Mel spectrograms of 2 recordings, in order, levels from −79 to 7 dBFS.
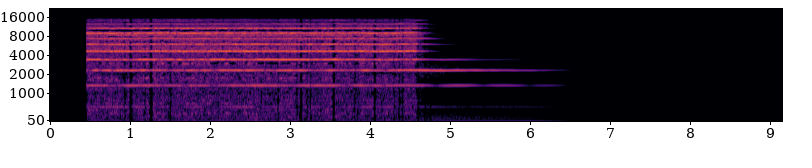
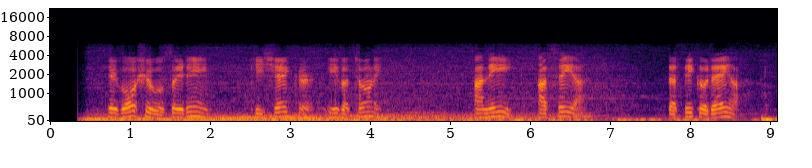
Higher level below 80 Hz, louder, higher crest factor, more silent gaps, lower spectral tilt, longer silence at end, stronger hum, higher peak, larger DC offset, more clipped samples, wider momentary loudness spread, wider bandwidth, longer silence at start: second, -70 dBFS vs -24 dBFS; about the same, -16 LUFS vs -17 LUFS; about the same, 14 dB vs 16 dB; neither; second, 5 dB/octave vs -8 dB/octave; first, 3.55 s vs 0 s; neither; second, -8 dBFS vs 0 dBFS; neither; neither; about the same, 13 LU vs 12 LU; first, 15.5 kHz vs 6.2 kHz; about the same, 0.45 s vs 0.35 s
